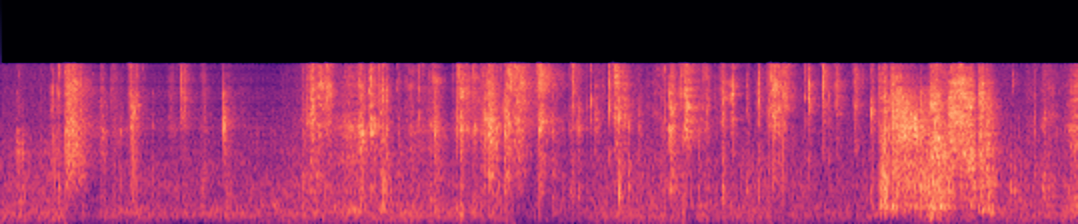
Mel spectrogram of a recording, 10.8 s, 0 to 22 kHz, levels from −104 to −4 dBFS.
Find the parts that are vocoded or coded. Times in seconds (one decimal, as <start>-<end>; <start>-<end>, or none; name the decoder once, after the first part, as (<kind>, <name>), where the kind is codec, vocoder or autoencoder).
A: 0.9-2.8 (codec, SNAC); 4.2-4.8; 8.7-9.3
